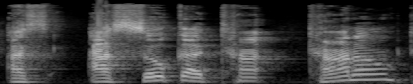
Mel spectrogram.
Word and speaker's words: Ahsoka Tano: I personally am hoping against hope that that might be an Ahsoka Tano. Ahsoka Tano? Did I say that right, Aaron? – Yeah.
